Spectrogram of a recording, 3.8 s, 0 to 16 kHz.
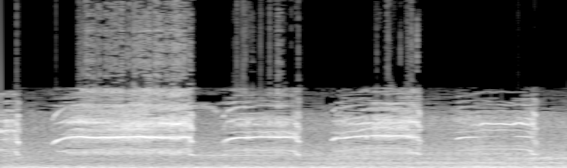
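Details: Madrid peregrine falcon chicks on 19 May 2016 while the female feeds them pigeon. Four prolonged, level, reedy wails, the first longest, each ending with a slight downward slur, separated by brief pauses over steady low noise.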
